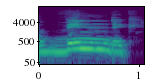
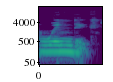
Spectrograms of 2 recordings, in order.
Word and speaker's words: windig: It's important to remember the W in German, auf Deutsch, is pronounced like a V. So windig and not windig.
